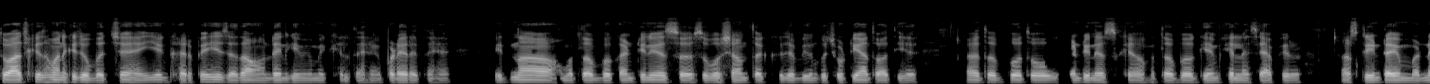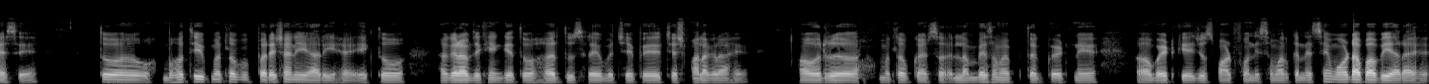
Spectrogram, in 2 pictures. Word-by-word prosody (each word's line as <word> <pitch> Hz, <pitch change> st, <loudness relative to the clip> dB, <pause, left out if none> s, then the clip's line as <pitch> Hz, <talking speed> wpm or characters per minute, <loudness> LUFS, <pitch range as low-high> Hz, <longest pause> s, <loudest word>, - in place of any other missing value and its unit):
तो -, -, +4 dB
आज 105 Hz, 0 st, +6 dB
के 115 Hz, -, 0 dB
ज़माने 110 Hz, 0 st, 0 dB
के 115 Hz, -, +1 dB
जो 110 Hz, -1 st, +2 dB
बच्चे 95 Hz, +4 st, -1 dB
हैं 100 Hz, -1 st, -1 dB
ये 110 Hz, +2 st, -2 dB
घर 100 Hz, -, -3 dB
पे 115 Hz, -, 0 dB
ही 115 Hz, 0 st, +1 dB
ज़्यादा 105 Hz, 0 st, +1 dB
ऑनलाइन 100 Hz, +1 st, -1 dB
गेमिंग 95 Hz, 0 st, -5 dB
में 95 Hz, -1 st, -7 dB
खेलते -, -, -9 dB
हैं, 90 Hz, 0 st, -9 dB
पड़े 95 Hz, -, +3 dB
रहते 95 Hz, -, -5 dB
हैं, 95 Hz, 0 st, -11 dB, 0.5 s
इतना 110 Hz, 0 st, -2 dB, 0.4 s
मतलब 100 Hz, -1 st, -1 dB
कंटिन्यूअस 105 Hz, +1 st, 0 dB, 0.2 s
सुबह-शाम 100 Hz, 0 st, -1 dB
तक 100 Hz, -, -3 dB
जब 95 Hz, -2 st, -2 dB
भी 100 Hz, -, -3 dB
उनको 95 Hz, 0 st, -5 dB
छुट्टियाँ 100 Hz, +2 st, 0 dB
तो -, -, +1 dB
आती 95 Hz, -, -5 dB
हैं। 95 Hz, -1 st, -4 dB, 0.5 s
अ, 105 Hz, -, +1 dB
तब 105 Hz, -2 st, -1 dB, 0.2 s
तो 105 Hz, 0 st, +1 dB, 0.3 s
कंटिन्यूअस 105 Hz, +1 st, 0 dB
क 95 Hz, 0 st, -2 dB
मतलब 100 Hz, +1 st, -2 dB, 0.2 s
गेम 100 Hz, 0 st, -1 dB
खेलने 95 Hz, -2 st, -1 dB
से -, -, -2 dB
या 95 Hz, -, +2 dB
फ़िर 95 Hz, 0 st, -4 dB, 0.4 s
अ, -, -, -1 dB
स्क्रीन 105 Hz, -1 st, 0 dB
टाइम 100 Hz, -1 st, +4 dB
बढ़ने 95 Hz, +3 st, 0 dB
से। -, -, -3 dB, 0.6 s
तो 110 Hz, -3 st, +3 dB
बहुत 110 Hz, +3 st, -2 dB
ही 125 Hz, -1 st, +6 dB
मतलब 120 Hz, -1 st, -1 dB
परेशानी 110 Hz, 0 st, +4 dB
आ 100 Hz, -2 st, +2 dB
रही 95 Hz, -1 st, -2 dB
है, 90 Hz, -1 st, -5 dB
एक 95 Hz, -, -7 dB
तो 105 Hz, -1 st, 0 dB, 0.4 s
अगर 105 Hz, +1 st, +6 dB
आप 105 Hz, -1 st, +8 dB
देखेंगे 100 Hz, +1 st, -1 dB
तो 105 Hz, +1 st, -1 dB
हर 100 Hz, +1 st, +4 dB
दूसरे 100 Hz, 0 st, 0 dB
बच्चे 95 Hz, +1 st, -3 dB
पे 100 Hz, +1 st, +2 dB
चश्मा 95 Hz, -, -1 dB
लग 95 Hz, -1 st, +1 dB
रहा 95 Hz, -, -1 dB
है। 95 Hz, -, -11 dB, 0.5 s
और 100 Hz, 0 st, +3 dB, 0.5 s
मतलब 105 Hz, 0 st, -1 dB
कैसा 100 Hz, -1 st, -1 dB
लंबे 100 Hz, +2 st, +1 dB
समय 105 Hz, -2 st, -1 dB, 0.2 s
तक 105 Hz, -, +1 dB
बैठने 100 Hz, +1 st, -1 dB, 0.5 s
अ, 100 Hz, -, +2 dB
बैठ 100 Hz, +1 st, +3 dB
के 100 Hz, -, +1 dB
जो 100 Hz, +1 st, -1 dB
स्मार्टफ़ोन 95 Hz, 0 st, -4 dB
इस्तेमाल 95 Hz, +1 st, -3 dB
करने 105 Hz, +1 st, -1 dB
से 130 Hz, -, -2 dB
मोटापा 115 Hz, -2 st, +8 dB
भी 100 Hz, -1 st, +6 dB
आ 95 Hz, -, +5 dB
रहा 95 Hz, 0 st, +2 dB
है। -, -, -6 dB
100 Hz, 190 wpm, -24 LUFS, 95-105 Hz, 0.6 s, आप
